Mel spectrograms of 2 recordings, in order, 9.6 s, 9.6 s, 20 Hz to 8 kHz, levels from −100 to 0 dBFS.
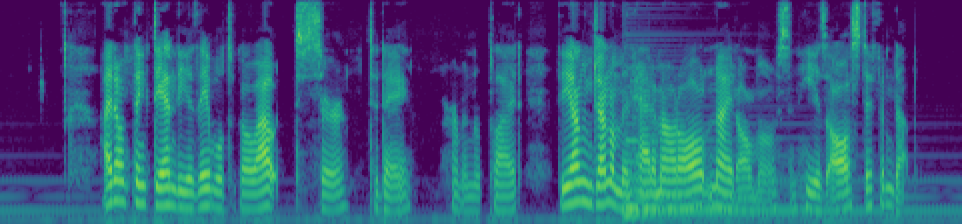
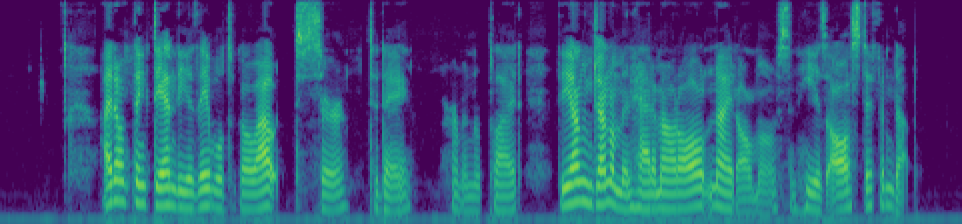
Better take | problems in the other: second | background sound (Acoustic guitar / Strum); 18 dB below the speech

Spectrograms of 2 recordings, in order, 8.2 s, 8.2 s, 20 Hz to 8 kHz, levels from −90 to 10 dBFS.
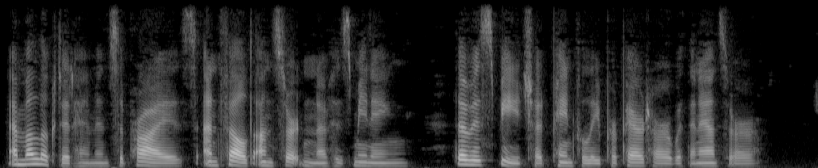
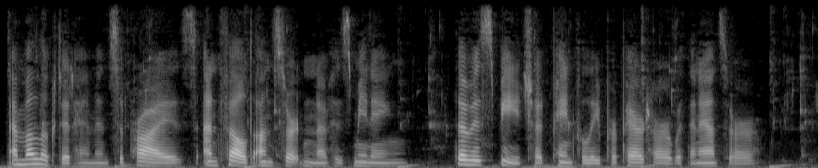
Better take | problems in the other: first | background sound (Splash, splatter); 19 dB below the speech

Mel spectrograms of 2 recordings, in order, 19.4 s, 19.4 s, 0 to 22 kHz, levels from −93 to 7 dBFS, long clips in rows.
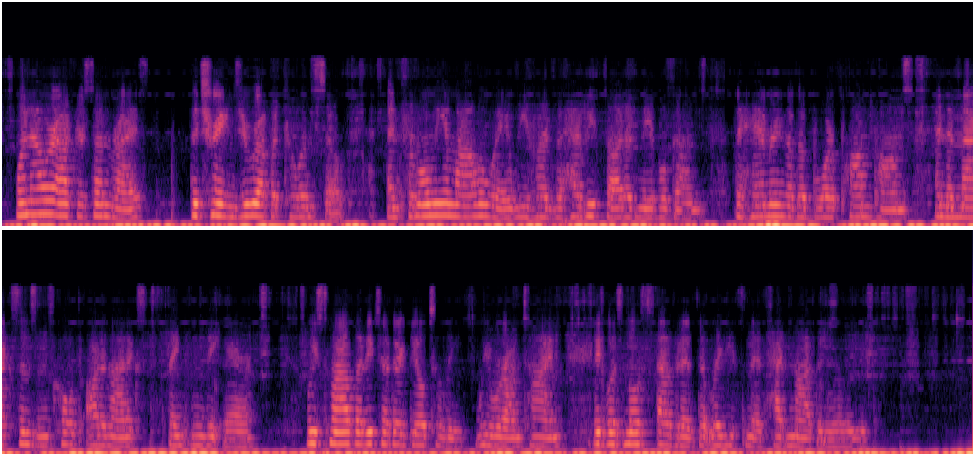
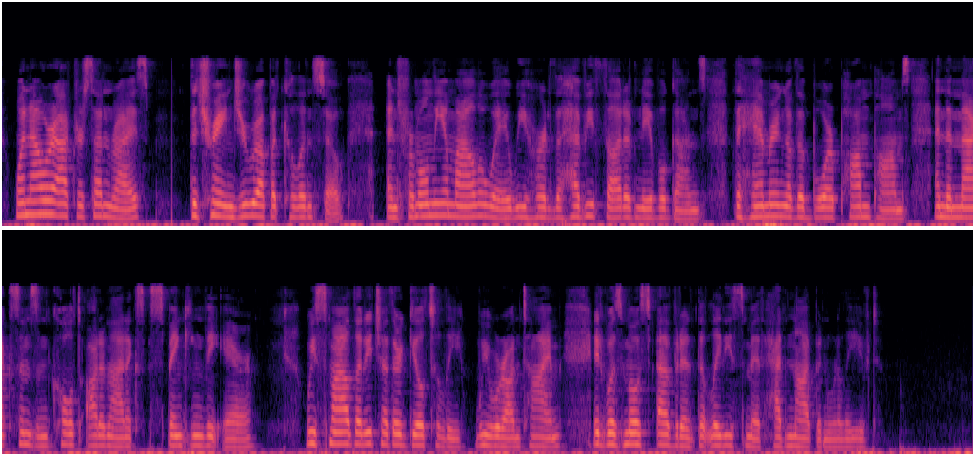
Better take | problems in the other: second | noise reduction (neural separator model SepFormer DNS4)

